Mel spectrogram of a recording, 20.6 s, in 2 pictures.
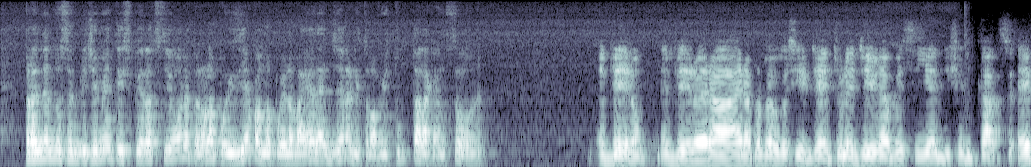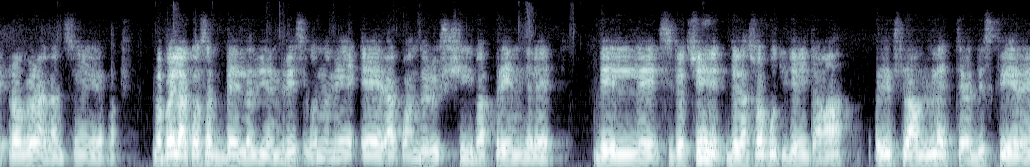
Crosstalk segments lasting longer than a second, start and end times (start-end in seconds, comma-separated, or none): none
